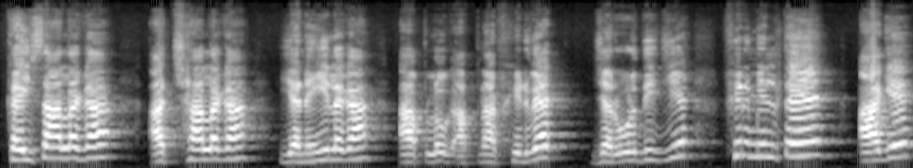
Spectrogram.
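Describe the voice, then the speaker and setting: A woman's voice: fairly high pitch, lively intonation, a little slow, pushed and bright. A woman teaching a grammar lesson. She repeats her examples and keeps asking the listener questions.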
